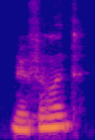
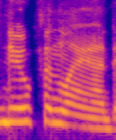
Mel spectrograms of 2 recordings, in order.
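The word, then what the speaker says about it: Newfoundland: Do you have internet in uh New Finland? Just kind of It's pronounced Newfanland, Adam.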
